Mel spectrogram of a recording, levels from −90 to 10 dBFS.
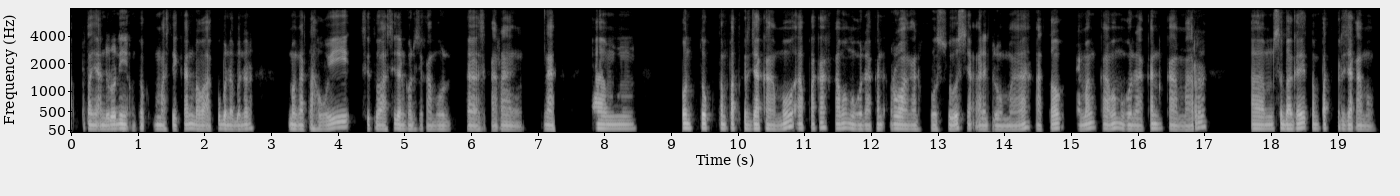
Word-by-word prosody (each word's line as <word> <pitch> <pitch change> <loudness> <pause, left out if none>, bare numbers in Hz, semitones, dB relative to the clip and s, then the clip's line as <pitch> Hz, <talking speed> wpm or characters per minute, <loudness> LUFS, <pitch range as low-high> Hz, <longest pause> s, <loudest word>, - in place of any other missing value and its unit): pertanyaan 90 -1 +1
dulu 95 +3 +5
nih? 100 -1 +5
Untuk 85 - -5
memastikan 90 +2 0
bahwa 90 -3 +2
aku 100 - -3
bener-bener, 90 +3 +1 0.5
mengetahui 90 +7 +1 0.2
situasi 90 +4 -2
dan 90 -3 +3
kondisi 85 0 -5
kamu, 85 0 -4 0.2
eee, 80 -2 +2
sekarang 85 -1 -3 0.4
nah, 90 -2 +3 0.6
mmm, 95 -1 +2 0.7
untuk 110 0 +3
tempat 100 0 +1
kerja 100 0 +4
kamu 100 - +2
apakah 105 +3 -1
kamu 105 +2 +2
menggunakan 90 +1 -2
ruangan 90 -3 +3
khusus 90 +3 0
yang - - -5
ada 85 0 0
di - - -33
rumah 85 +6 -1
atau 100 +5 +1 0.2
emang 105 +7 +1
kamu 100 +1 +2
menggunakan 90 +1 0
kamar, 90 +8 -1 0.7
mmm, 95 -1 +3
sebagai 105 +3 +4
tempat 100 -1 -1 0.2
kerja 95 0 +2
kamu? 85 -3 -1
95 Hz, 120 wpm, -26 LUFS, 85-100 Hz, 0.7 s, dulu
